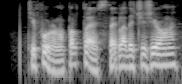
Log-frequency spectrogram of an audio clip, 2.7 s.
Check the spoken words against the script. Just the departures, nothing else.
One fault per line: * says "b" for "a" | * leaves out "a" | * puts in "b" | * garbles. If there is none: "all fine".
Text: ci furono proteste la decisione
all fine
